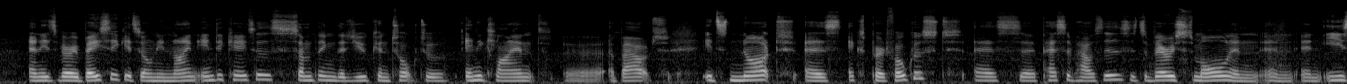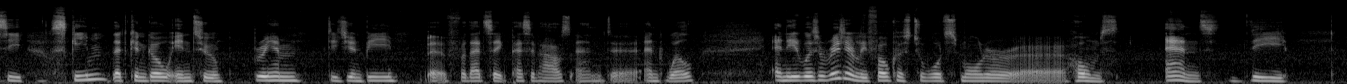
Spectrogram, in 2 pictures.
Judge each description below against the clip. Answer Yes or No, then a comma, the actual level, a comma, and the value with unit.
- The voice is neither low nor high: Yes, medium, 175 Hz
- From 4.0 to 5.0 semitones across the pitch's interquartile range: No, average, 2.8 semitones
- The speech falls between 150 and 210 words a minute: No, average, 140 wpm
